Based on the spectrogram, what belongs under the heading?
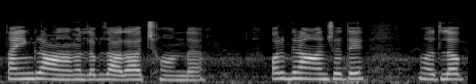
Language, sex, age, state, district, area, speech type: Dogri, female, 18-30, Jammu and Kashmir, Samba, rural, spontaneous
